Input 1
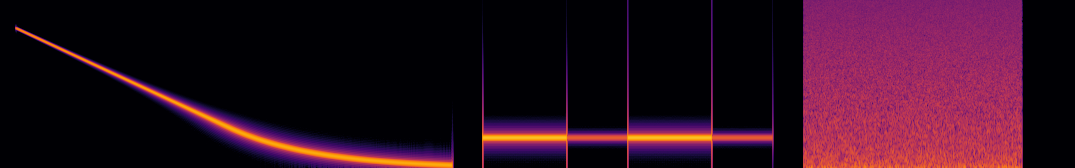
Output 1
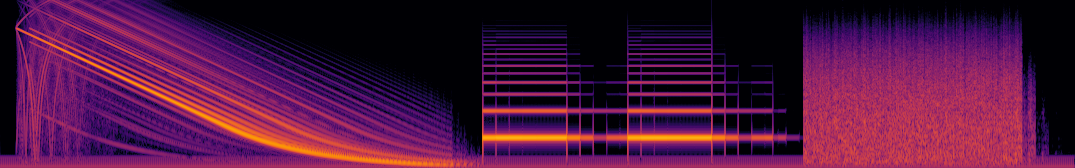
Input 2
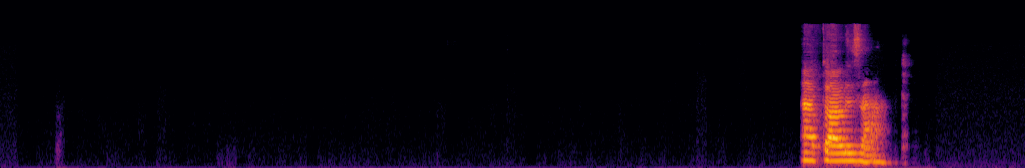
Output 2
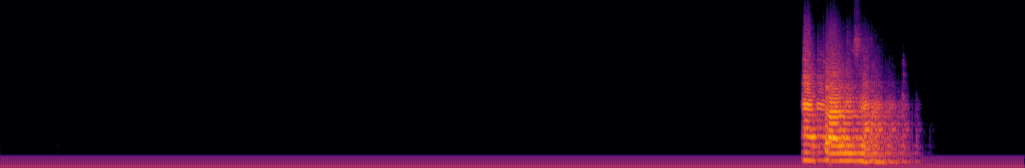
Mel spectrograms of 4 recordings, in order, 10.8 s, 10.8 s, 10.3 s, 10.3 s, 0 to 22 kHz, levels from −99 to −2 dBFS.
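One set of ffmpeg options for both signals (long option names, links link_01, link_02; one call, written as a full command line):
ffmpeg -i in.wav -filter_complex "[0:a]aeval=exprs='if(lt(val(0),0),0.447*val(0),val(0))':channel_layout=same,asplit=2[link_01][link_02];[link_02]adelay=133,lowpass=frequency=4800:poles=1,volume=-10.5dB,asplit=2[link_03][link_04];[link_04]adelay=133,lowpass=frequency=4800:poles=1,volume=0.45,asplit=2[link_05][link_06];[link_06]adelay=133,lowpass=frequency=4800:poles=1,volume=0.45,asplit=2[link_07][link_08];[link_08]adelay=133,lowpass=frequency=4800:poles=1,volume=0.45,asplit=2[link_09][link_10];[link_10]adelay=133,lowpass=frequency=4800:poles=1,volume=0.45[link_11];[link_03][link_05][link_07][link_09][link_11]amix=inputs=5:normalize=0[link_12];[link_01][link_12]amix=inputs=2:normalize=0,adynamicsmooth=sensitivity=5:basefreq=3100,highpass=frequency=110:width=0.5412,highpass=frequency=110:width=1.3066,asplit=2[link_13][link_14];[link_14]acompressor=threshold=-38dB:ratio=6:attack=4.4:release=56:knee=6,volume=-0.5dB[link_15];[link_13][link_15]amix=inputs=2:normalize=0,anlmdn=0.158,aeval=exprs='val(0)+0.00398*(sin(2*PI*50*n/s)+sin(2*PI*2*50*n/s)/2+sin(2*PI*3*50*n/s)/3+sin(2*PI*4*50*n/s)/4+sin(2*PI*5*50*n/s)/5)':channel_layout=same,lowshelf=frequency=430:gain=-8" out.wav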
